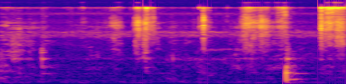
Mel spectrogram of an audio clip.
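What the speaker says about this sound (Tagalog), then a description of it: "Magdikdik tayo ng bawang." Garlic pounded in a mortar for a homemade chicken remedy with moringa and black pepper: several sharp, irregular knocks spaced through a quiet room, close and moderately loud, with one heavier thud near the end.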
